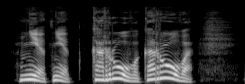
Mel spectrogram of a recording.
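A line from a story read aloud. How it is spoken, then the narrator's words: Irritated interruption. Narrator (Russian): Он раздраженно прерывал меня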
